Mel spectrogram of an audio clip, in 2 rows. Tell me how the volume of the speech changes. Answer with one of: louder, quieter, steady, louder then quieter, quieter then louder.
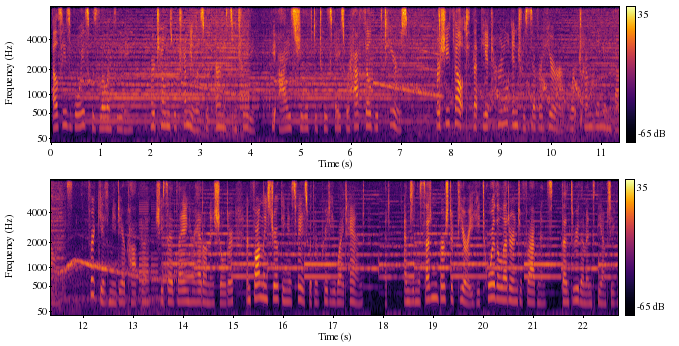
steady.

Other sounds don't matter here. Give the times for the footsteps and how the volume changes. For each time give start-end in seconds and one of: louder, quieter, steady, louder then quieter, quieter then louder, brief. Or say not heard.
not heard.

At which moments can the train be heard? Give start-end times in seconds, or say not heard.
0.0-11.7.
